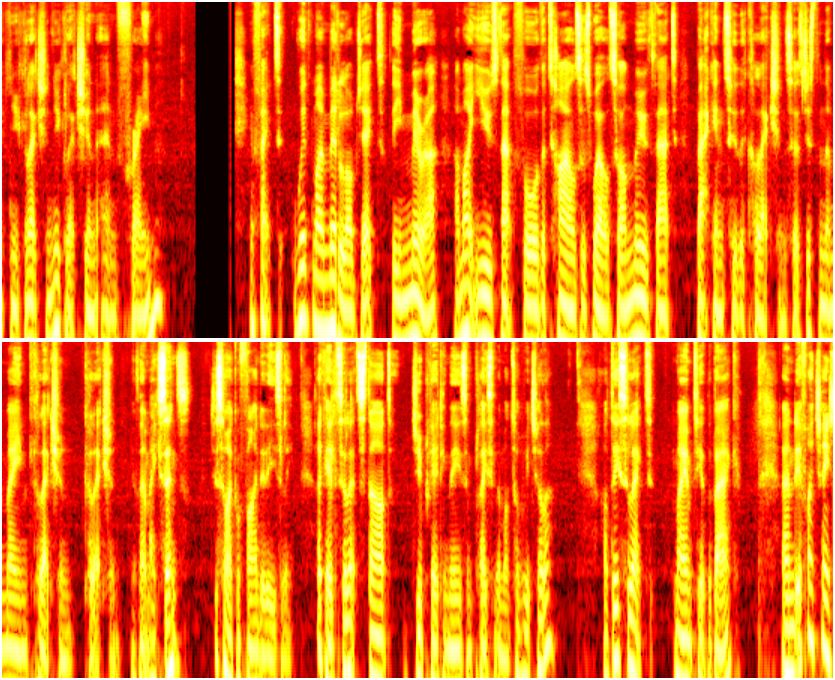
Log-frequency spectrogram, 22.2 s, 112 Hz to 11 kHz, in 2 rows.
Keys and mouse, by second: 3.8 click, 8.6 m, 17.0 KP_1, 18.2-18.6 shift+middle drag.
